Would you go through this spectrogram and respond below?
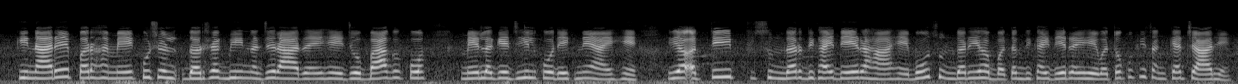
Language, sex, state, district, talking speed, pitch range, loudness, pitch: Hindi, female, Uttar Pradesh, Budaun, 205 wpm, 270-300 Hz, -19 LUFS, 285 Hz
